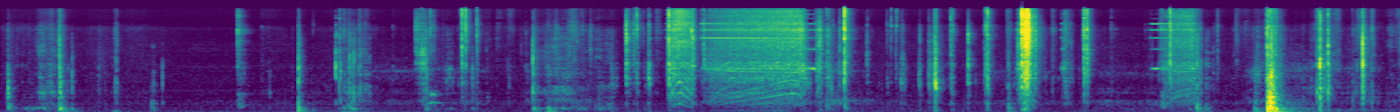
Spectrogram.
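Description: Cordless impact driver running a screw into a plastic holster mount in a burst of about a second, with a second short burst later. Around it, clicks and knocks of the Kydex holster and its hardware being handled, with one sharp knock near the end.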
